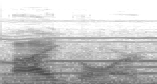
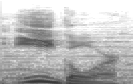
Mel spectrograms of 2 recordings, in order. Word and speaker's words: Igor: make your acquaintance I thought his name was pronounced igore no that's igore not eigor well they told me it was igore no that's a no that is igore who whose name is pronounced igore this is eigor dude that joke was a ear sore this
